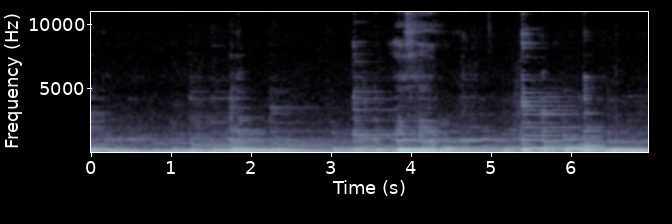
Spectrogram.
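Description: Acoustic guitar music, with chords strummed every second or so over held low notes.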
